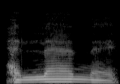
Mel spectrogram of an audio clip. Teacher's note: Notice that I'm putting the extra emphasis on the accented epsilon. That just means I'm drawing it out.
